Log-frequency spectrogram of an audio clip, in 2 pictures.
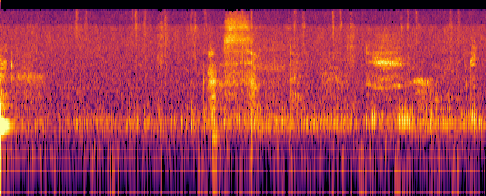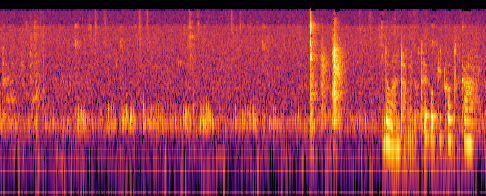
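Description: Faint handling noises of tatting: thread drawn through the fingers and a tatting shuttle handled, with a short rustle about four seconds in and a couple of sharp clicks near the end.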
